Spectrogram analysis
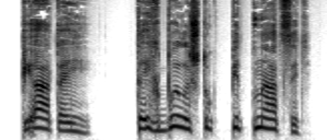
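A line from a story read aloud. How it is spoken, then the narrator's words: Emotional exclamation. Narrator (Russian): эмоционально воскликнул Витек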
